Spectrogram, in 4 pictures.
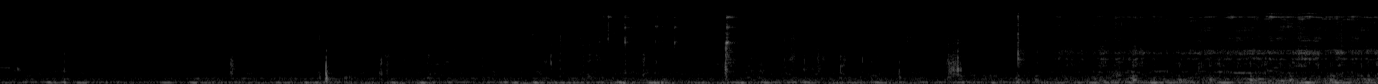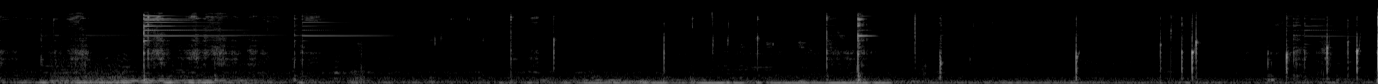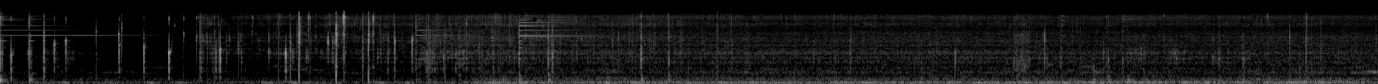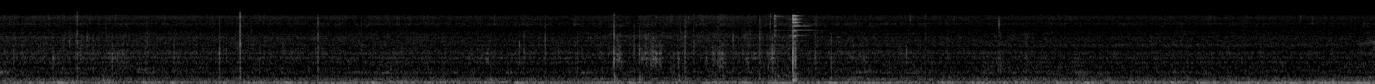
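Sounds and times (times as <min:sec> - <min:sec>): metal spoon scraping wok: 0:10.2 - 0:17.5, 0:29.7 - 0:44.9, 0:45.5 - 0:51.7
garlic sizzling in oil: 0:29.5 - 0:55.0.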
